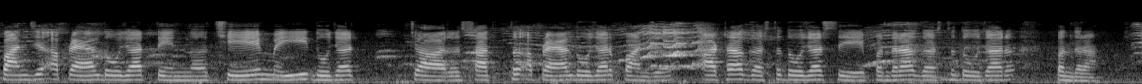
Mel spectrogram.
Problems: constant background noise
